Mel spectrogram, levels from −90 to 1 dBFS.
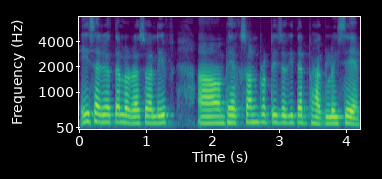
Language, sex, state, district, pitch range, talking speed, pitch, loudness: Assamese, female, Assam, Kamrup Metropolitan, 175-200 Hz, 115 wpm, 190 Hz, -17 LUFS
